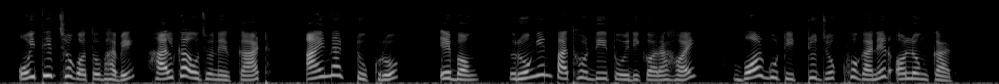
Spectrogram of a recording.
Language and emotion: Bengali, neutral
